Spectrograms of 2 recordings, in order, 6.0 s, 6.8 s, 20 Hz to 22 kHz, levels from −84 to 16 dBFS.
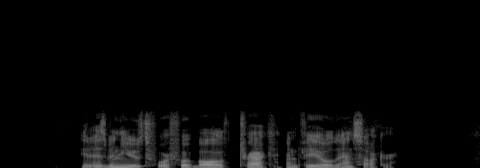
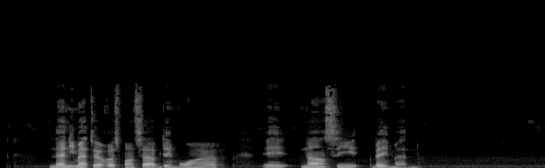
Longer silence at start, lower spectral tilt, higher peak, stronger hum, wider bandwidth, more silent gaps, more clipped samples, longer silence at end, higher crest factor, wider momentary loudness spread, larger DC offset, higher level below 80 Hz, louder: first, 1 s vs 0.6 s; about the same, -4.5 dB/octave vs -5.5 dB/octave; second, -16 dBFS vs -6 dBFS; neither; second, 7.8 kHz vs 11.5 kHz; neither; neither; second, 1.1 s vs 1.6 s; about the same, 22 dB vs 22 dB; about the same, 12 LU vs 13 LU; neither; second, -74 dBFS vs -64 dBFS; second, -37 LUFS vs -27 LUFS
